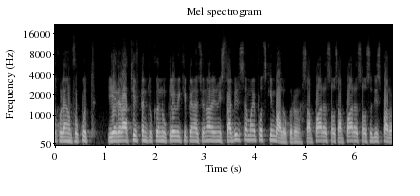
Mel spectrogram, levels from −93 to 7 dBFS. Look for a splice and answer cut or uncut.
cut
